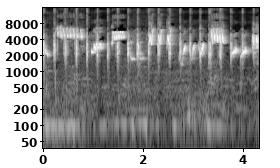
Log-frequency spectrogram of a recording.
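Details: Asian pied starling singing continuously, a lure recording for captive starlings; busy mix of whistles, chirps and buzzy high notes in rapid succession, with a soft low hum underneath.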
